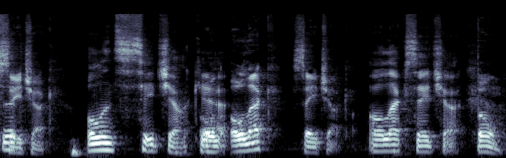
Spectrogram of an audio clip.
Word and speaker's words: Oleksiejczuk: How do you pronounce it? Oleksiejczuk.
